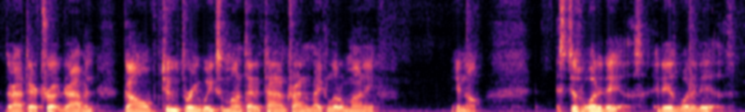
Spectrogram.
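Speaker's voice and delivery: ordinary talk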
